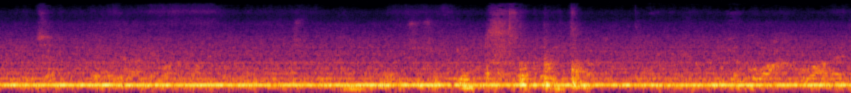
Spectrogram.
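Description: Steady low electrical hum from the lab's equipment, one tone with a fainter higher overtone, with a few faint clicks and rustles over it.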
